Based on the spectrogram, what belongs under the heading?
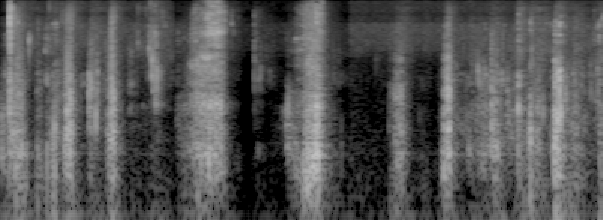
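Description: Close-up chewing of a mouthful of kimchi jjim mixed with rice and tofu, with irregular soft crunches, picked up by a clip-on microphone.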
